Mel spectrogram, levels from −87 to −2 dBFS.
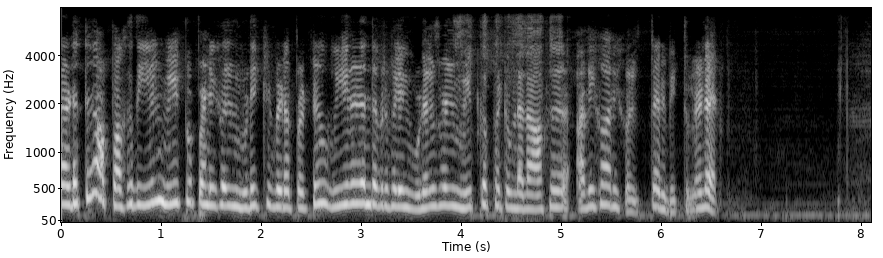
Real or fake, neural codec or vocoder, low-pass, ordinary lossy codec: fake; codec, 44.1 kHz, 2.6 kbps, SNAC; 7.2 kHz; none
